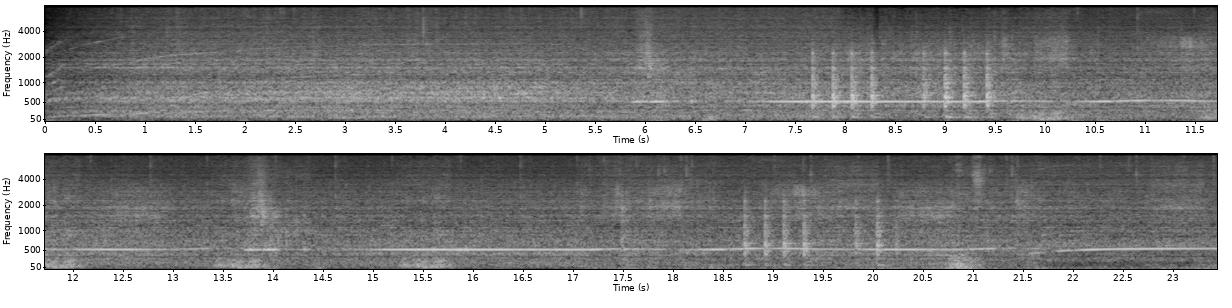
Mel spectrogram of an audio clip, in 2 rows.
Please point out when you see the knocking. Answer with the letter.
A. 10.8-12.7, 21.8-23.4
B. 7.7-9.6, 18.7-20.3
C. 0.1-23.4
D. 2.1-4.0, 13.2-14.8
B.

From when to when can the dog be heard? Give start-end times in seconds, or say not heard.
not heard.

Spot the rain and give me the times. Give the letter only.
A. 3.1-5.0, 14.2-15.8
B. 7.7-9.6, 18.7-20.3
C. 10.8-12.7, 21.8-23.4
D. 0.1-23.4
D.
